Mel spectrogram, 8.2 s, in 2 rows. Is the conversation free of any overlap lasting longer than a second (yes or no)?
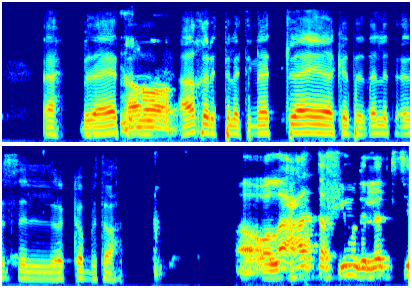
yes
